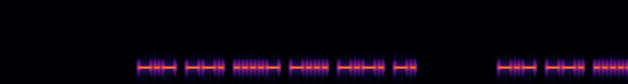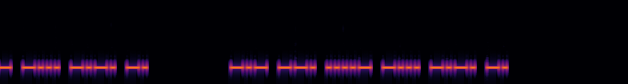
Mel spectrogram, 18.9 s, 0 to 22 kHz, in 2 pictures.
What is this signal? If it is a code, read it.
Morse code, heard as a keyed tone, about 20 wpm, 700 Hz. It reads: KG4BCN KG4BCN KG4BCN
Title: USA Call Signs - 6 Characters - Repeated 3x - 20wpm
